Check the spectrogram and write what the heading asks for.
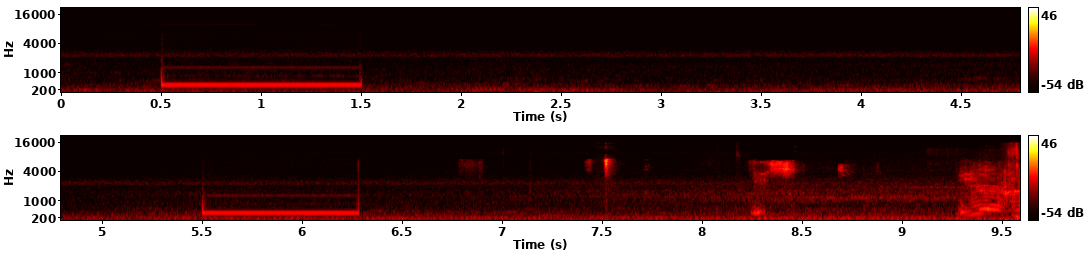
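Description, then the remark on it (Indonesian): A telephone ringback tone sounds twice as someone places a phone call, each a steady electronic buzz about a second long with a pause between, followed by a few faint clicks and handling noises at the end. “Tungguin ku telepon dulu orangnya.”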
